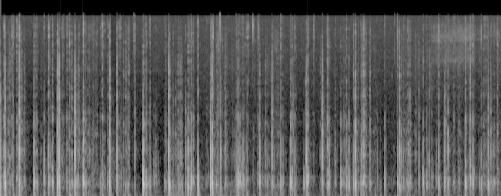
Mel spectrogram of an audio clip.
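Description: Fingertips and nails scratch and tap across the surface of a hollow corrugated cardboard box held up in the air. A quick, uneven run of short, dry taps carries a dull, hollow mid-range tone, with brief scratchy rasps between them. Each sound dies away almost at once.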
